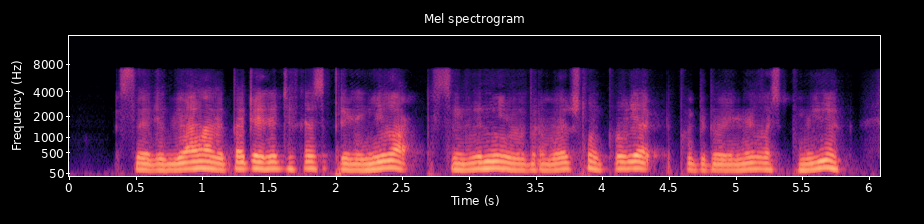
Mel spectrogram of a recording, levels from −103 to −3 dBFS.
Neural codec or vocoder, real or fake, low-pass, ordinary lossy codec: codec, 16 kHz, 1 kbps, FreqCodec, smaller model; fake; 7.2 kHz; none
